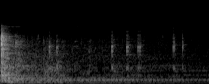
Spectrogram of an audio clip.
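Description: Sany excavator bucket digging into stony soil: a loud scrape-and-knock at the start, then small stones and clods ticking and rattling as the sound fades away, over a faint low engine hum.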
